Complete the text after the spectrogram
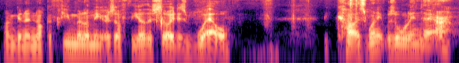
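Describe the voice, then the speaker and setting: A man's voice: mid-range voice, moderate pace, dark tone, slight background noise. A man talking casually through a motorbike repair, muttering asides to himself. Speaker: motorbike vlogger. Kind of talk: casual workshop how-to.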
